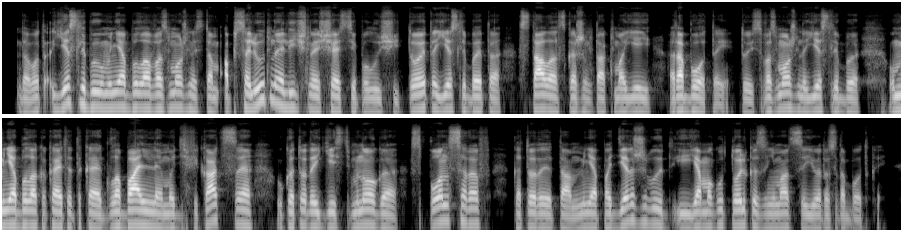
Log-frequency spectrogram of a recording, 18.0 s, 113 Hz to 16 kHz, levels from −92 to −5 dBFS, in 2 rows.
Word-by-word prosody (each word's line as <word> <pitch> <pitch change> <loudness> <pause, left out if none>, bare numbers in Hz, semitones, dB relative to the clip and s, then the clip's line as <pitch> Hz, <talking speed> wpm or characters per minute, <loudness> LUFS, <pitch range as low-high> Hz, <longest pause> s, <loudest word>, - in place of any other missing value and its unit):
Да, 110 -2 -3
вот 120 +2 -3
если 175 +6 +1
бы 155 -1 -1
у 150 - 0
меня 150 +1 +3
была 145 0 +4
возможность 140 -2 -2
там 120 -2 -2
абсолютное 185 +5 +2
личное 140 -4 -1
счастье 120 -2 0
получить, 110 -3 -6
то 130 +4 +1
это 145 0 +1
если 135 0 -1
бы 125 -1 0
это 115 -3 -1 0.2
стало, 135 -2 +6
скажем 115 -1 -3
так, 115 +1 -2
моей 115 0 -3
работой. 115 -8 +2
То 110 - -9
есть, 105 0 -8
возможно, 130 +2 -1
если 125 +1 -3
бы 115 -1 -3 0.3
у - - -6
меня 140 +2 +6
была 135 0 +2
какая-то 125 0 +1
такая 120 -2 0
глобальная 130 +2 +6
модификация, 130 +5 +1 0.2
у - - -14
которой 130 -1 -1
есть 125 0 -6
много 120 -4 0
спонсоров, 165 -3 -1 0.2
которые 120 -3 -2
там 110 -1 -2
меня 120 0 0
поддерживают, 150 +2 -2
и 120 - -9
я 125 +2 +3
могу 125 +3 -4
только 140 -1 -1
заниматься 115 0 -4
её 110 0 -5
разработкой. 105 -3 -11
125 Hz, 170 wpm, -24 LUFS, 115-140 Hz, 0.3 s, стало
